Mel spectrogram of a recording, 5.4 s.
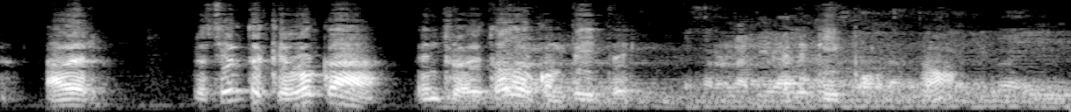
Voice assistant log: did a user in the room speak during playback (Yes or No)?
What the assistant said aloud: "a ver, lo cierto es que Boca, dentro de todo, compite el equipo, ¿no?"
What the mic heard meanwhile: Yes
